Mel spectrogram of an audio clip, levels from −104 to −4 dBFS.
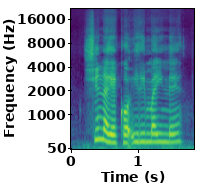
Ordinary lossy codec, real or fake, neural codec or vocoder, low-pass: none; fake; codec, 44.1 kHz, 7.8 kbps, Pupu-Codec; none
